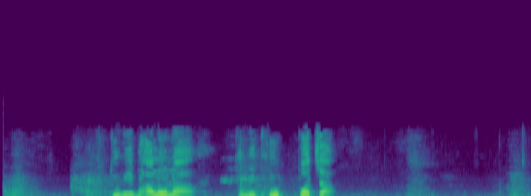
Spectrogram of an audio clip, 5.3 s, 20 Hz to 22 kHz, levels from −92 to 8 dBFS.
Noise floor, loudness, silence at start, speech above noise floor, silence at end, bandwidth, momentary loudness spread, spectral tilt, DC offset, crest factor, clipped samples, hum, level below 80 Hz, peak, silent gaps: -61 dBFS; -22 LUFS; 0.05 s; 40 dB; 0.05 s; 8 kHz; 23 LU; -5.5 dB/octave; under 0.1%; 20 dB; under 0.1%; none; -60 dBFS; -6 dBFS; none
